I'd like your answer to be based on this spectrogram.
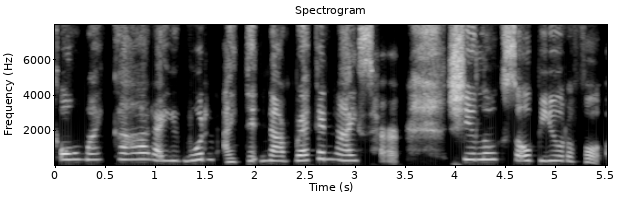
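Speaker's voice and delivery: high, excited gushing about a student; gushing teacher. Retold or imitated. Teacher running up to the mother's car, high and gushing. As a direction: gasp it out, thrilled and amazed. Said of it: "she's just holding her face like".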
